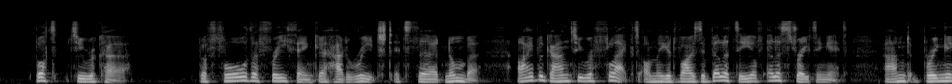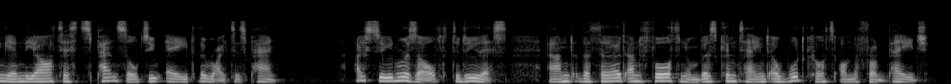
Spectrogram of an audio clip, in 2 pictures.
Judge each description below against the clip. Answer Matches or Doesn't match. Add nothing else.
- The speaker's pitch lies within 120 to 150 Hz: Matches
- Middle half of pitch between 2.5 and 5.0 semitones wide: Matches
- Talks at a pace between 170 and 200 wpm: Doesn't match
